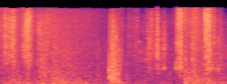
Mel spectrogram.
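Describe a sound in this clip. A gun fires a sharp shot.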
